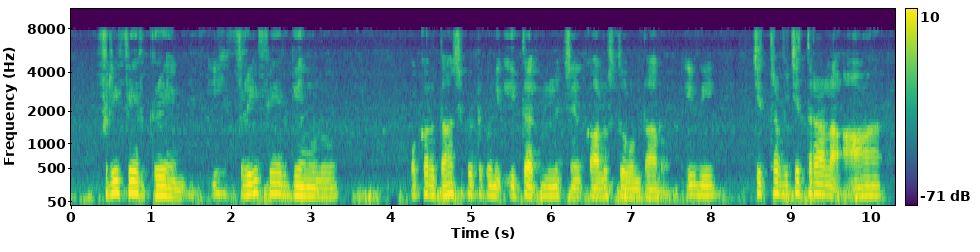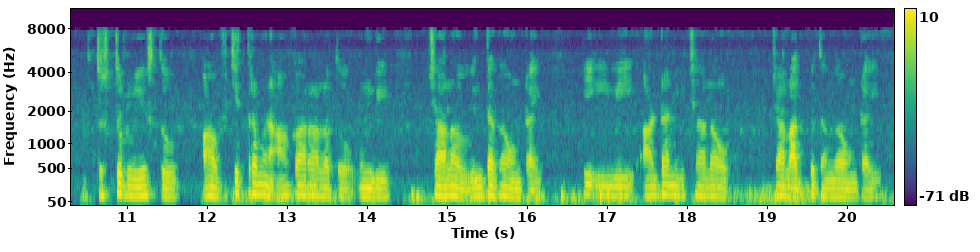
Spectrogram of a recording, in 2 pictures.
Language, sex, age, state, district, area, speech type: Telugu, male, 45-60, Andhra Pradesh, Krishna, urban, spontaneous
